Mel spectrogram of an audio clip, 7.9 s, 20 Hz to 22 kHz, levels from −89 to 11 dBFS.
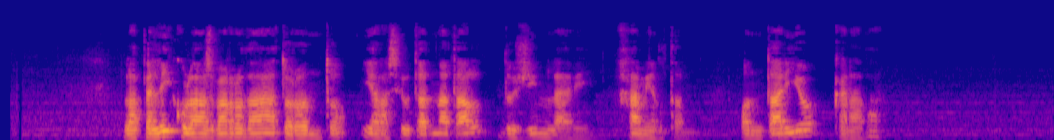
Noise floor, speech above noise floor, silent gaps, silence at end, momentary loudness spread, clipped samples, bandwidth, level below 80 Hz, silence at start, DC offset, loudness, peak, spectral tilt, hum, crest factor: -59 dBFS; 38 dB; none; 1.3 s; 18 LU; under 0.1%; 10.5 kHz; -64 dBFS; 0.95 s; under 0.1%; -21 LUFS; -2 dBFS; -6 dB/octave; none; 22 dB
